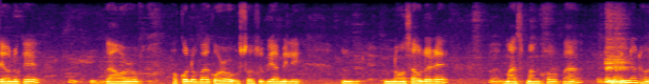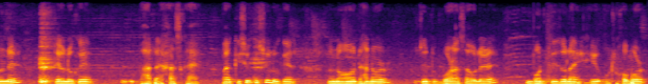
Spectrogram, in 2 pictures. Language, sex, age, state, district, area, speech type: Assamese, male, 45-60, Assam, Lakhimpur, rural, spontaneous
